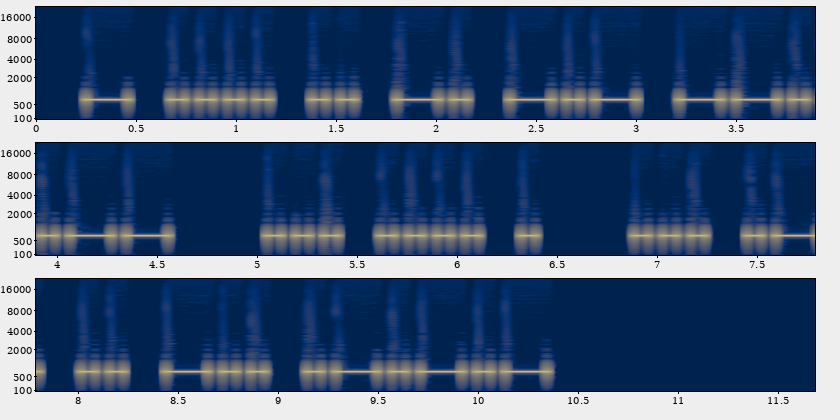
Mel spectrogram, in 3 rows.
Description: Morse code, heard as a keyed tone, about 17 wpm, 700 Hz. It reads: THINK, SHE SAID.
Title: Sentences from Top 1000 Words - Review Part 4 - 17wpm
